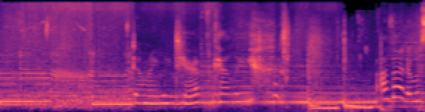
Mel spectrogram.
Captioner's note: laughs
